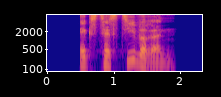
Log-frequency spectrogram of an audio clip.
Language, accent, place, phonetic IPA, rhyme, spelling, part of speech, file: German, Germany, Berlin, [ˌɛkst͡sɛˈsiːvəʁən], -iːvəʁən, exzessiveren, adjective, De-exzessiveren.ogg
- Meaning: inflection of exzessiv: 1. strong genitive masculine/neuter singular comparative degree 2. weak/mixed genitive/dative all-gender singular comparative degree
